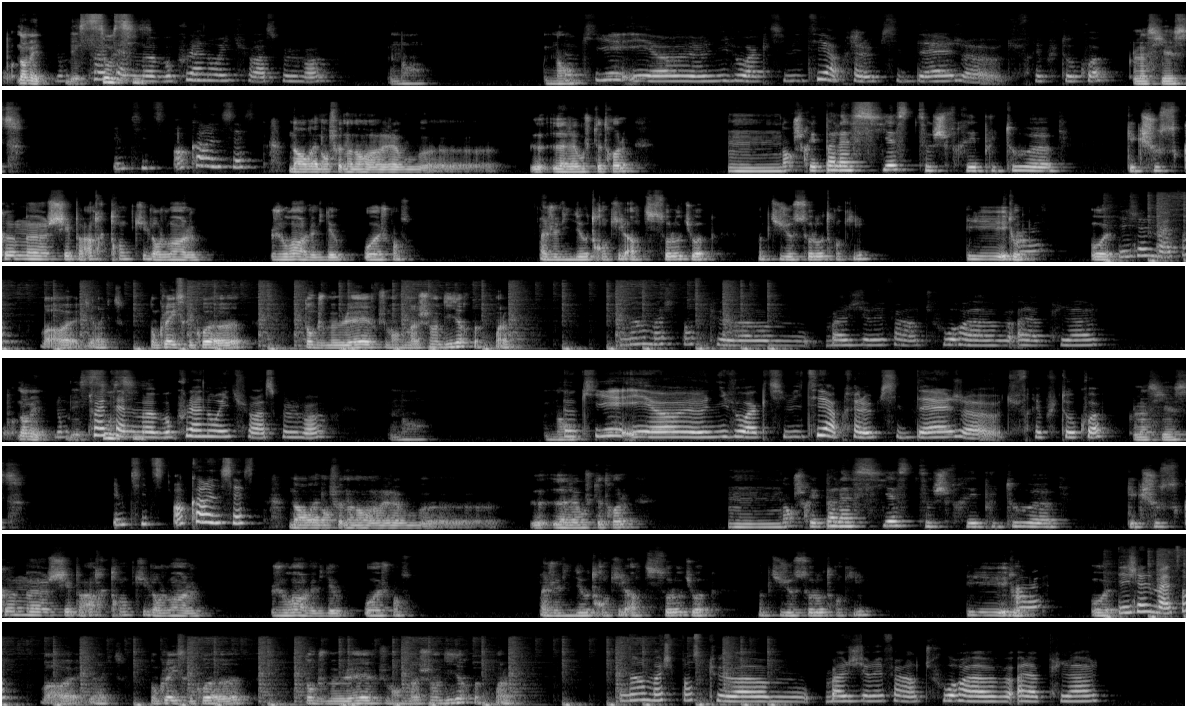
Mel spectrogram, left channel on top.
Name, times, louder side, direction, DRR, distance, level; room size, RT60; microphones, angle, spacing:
voice 1, 0.0-1.4 3.9-4.2 5.4-5.7 11.3-12.0 14.7-16.8 17.1-18.1 19.1-22.4 23.1-25.7 26.4-27.7 29.1-30.7 31.2-32.3 33.3-34.0 34.6-34.8 35.9-36.6 37.0-37.9 38.6-40.6, left 4 dB, 40° left, 0.3 m, -22 dB
voice 2, 0.5-3.3 5.6-11.0 13.0-14.3 33.8-34.1 34.8-35.6 41.7-46.5, right 6 dB, 80° right, 0.3 m, -23 dB
sound 1, 34.7-43.4, equal, 5° left, 0.8 m, -32 dB
2.6 x 2.2 x 2.7 m
head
